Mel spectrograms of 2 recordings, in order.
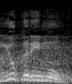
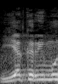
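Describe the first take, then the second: First: The first syllable has a 'u' vowel. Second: The first syllable has an 'a' vowel. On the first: The speaker calls it right. "इकराम से" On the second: The speaker calls it wrong. "नहीं होगा"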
